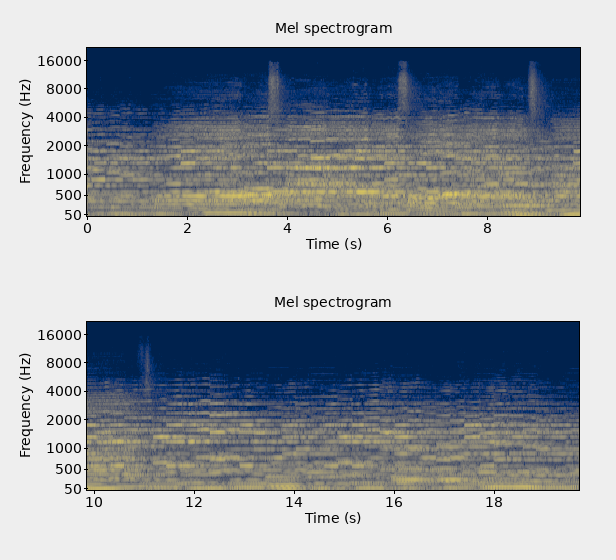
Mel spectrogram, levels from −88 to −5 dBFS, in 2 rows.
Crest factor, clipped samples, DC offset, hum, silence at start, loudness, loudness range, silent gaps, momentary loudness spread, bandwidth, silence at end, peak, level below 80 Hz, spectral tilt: 16 dB; under 0.1%; under 0.1%; none; 0 s; -26 LUFS; 5 LU; none; 9 LU; 15 kHz; 0 s; -10 dBFS; -36 dBFS; -6 dB/octave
